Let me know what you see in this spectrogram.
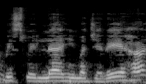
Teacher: সেখানে শুধুমাত্র মাজহুলের উচ্চারণটা হয়, অর্থাৎ একারের উচ্চারণ হয়। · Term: ইয়ায়ে মাজহুল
